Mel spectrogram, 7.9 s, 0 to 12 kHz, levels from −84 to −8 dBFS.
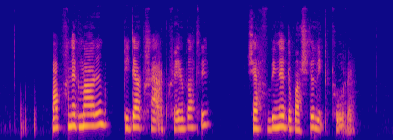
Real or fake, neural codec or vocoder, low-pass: fake; codec, 44.1 kHz, 1.7 kbps, Pupu-Codec; 10.8 kHz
